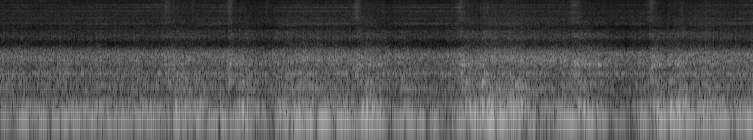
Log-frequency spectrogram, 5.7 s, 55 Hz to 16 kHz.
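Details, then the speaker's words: VAZ 2101 (Kopeyka) at idle: uneven, lumpy running with irregular stumbles and surges every second or so, missing on a cylinder; choke pulled out makes revs roar, choke pushed in makes it jerk; cause unknown. "Хуй поймешь, что ей надо. Подсос выдергиваешь, обороты ревут. Подсос убираешь, вся дергается."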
